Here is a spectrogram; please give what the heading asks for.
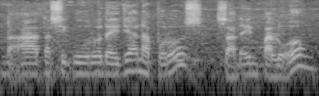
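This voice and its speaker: A woman playing a gentle young man in an audio drama, a dutiful and devoted figure. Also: deep voice, expressive, moderate pace, over music. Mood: calm. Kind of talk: acted Ilocano audio drama.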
